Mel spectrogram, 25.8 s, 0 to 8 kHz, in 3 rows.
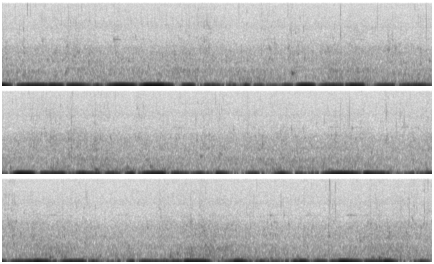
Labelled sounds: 20.8	25.7	vessel noise, 0 to 8.0 kHz

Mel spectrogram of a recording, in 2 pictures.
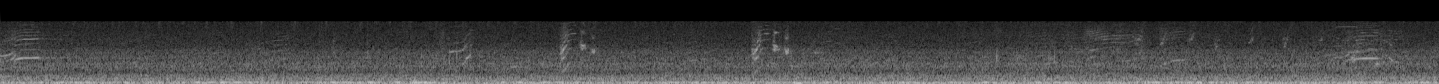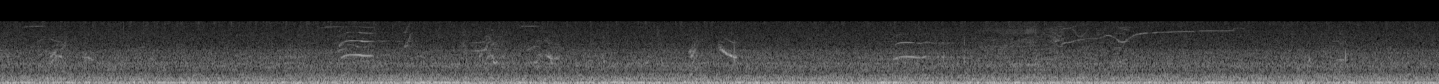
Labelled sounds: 13.5	13.8	killer whale, southern resident, 1.2 to 1.3 kHz
17.8	18.1	killer whale, southern resident, 1.3 to 1.5 kHz
23.3	23.7	killer whale, southern resident, 1.2 to 1.4 kHz
25.9	26.7	killer whale, southern resident, 4.3 to 4.9 kHz

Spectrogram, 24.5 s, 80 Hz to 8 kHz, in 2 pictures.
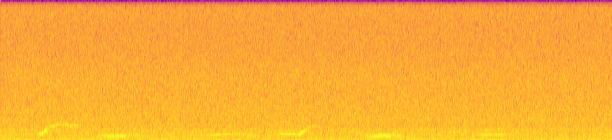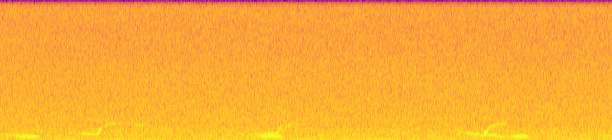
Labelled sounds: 0.9	1.6	humpback whale, 0.80 to 1.1 kHz
14.3	14.6	humpback whale, 0.93 to 1.2 kHz
22.0	22.4	humpback whale, 0.80 to 1.2 kHz

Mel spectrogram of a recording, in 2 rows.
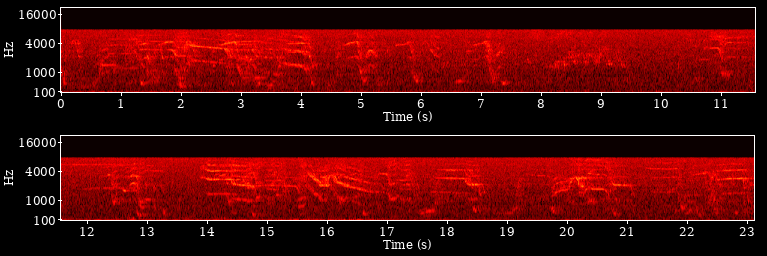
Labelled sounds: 0.6	3.4	killer whale, northern resident, G clan, 1.2 to 6.0 kHz
3.6	4.2	killer whale, northern resident, G clan, 1.1 to 5.9 kHz
4.6	5.2	killer whale, northern resident, G clan, 2.0 to 4.4 kHz
5.5	7.2	killer whale, northern resident, G clan, 3.6 to 4.5 kHz
8.1	8.9	killer whale, northern resident, G clan, 1.2 to 2.5 kHz
10.7	12.2	killer whale, northern resident, G clan, 0.80 to 5.9 kHz
12.6	13.3	killer whale, northern resident, G clan, 1.5 to 4.3 kHz
13.9	17.2	killer whale, northern resident, G clan, 0.86 to 6.1 kHz
17.8	18.6	killer whale, northern resident, G clan, 1.3 to 5.8 kHz
19.4	23.1	killer whale, northern resident, G clan, 1.2 to 7.3 kHz

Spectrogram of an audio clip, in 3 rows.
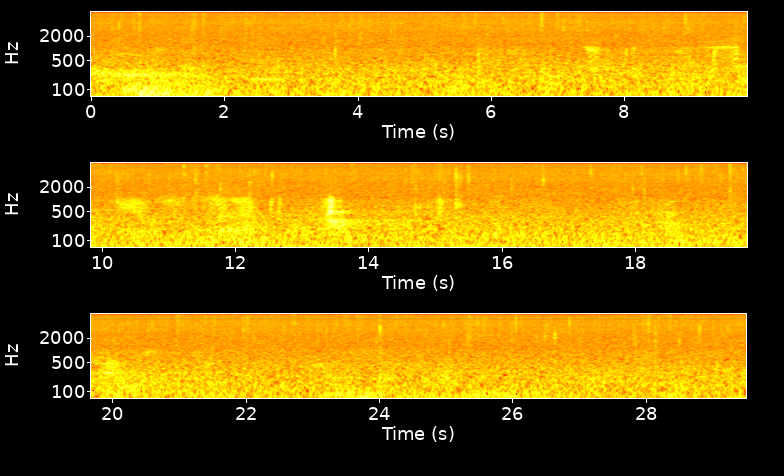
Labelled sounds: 7.4	7.7	humpback whale, 0.78 to 1.2 kHz
9.2	9.7	humpback whale, 0.78 to 1.2 kHz
10.2	10.6	humpback whale, 0.78 to 1.0 kHz
13.3	13.6	humpback whale, 0.78 to 1.1 kHz

